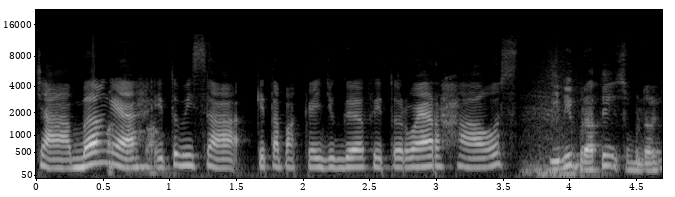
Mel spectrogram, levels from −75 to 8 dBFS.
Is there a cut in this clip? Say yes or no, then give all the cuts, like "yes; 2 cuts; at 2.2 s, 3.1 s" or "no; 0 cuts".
yes; 1 cut; at 3.7 s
